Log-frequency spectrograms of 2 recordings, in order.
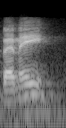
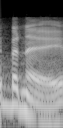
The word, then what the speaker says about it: Bennet: It's pronounced Bennet, not Benny. That idiot was calling him Rene Benny.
